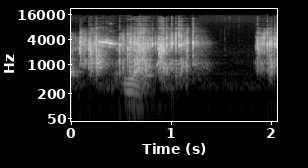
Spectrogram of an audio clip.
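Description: Speech only: conversation, broken by a brief silent gap about a second and a half in.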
